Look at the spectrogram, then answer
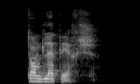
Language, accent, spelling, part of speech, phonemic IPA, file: French, France, tendre la perche, verb, /tɑ̃.dʁə la pɛʁʃ/, LL-Q150 (fra)-tendre la perche.wav
- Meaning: 1. to throw a line, to give a helping hand, to make it easier 2. to give an opportunity to talk about a given subject; to give an opening (sometimes involuntarily)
